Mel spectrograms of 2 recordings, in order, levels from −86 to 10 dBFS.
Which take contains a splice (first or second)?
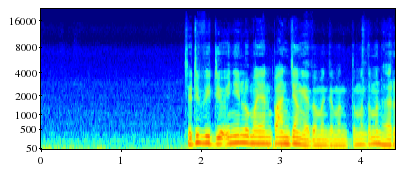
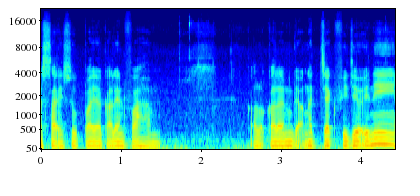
first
